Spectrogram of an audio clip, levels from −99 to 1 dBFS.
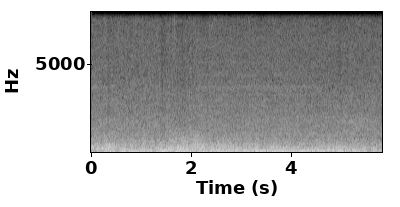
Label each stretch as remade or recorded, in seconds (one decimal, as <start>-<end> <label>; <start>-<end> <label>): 0.0-0.5 remade; 0.5-2.1 recorded; 2.1-4.6 remade; 4.6-5.8 recorded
